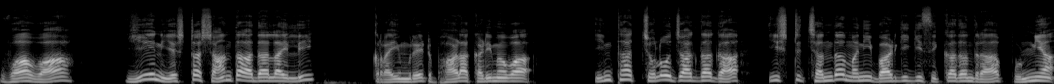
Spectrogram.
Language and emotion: Kannada, surprised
